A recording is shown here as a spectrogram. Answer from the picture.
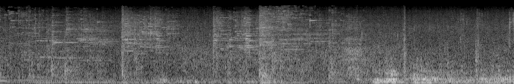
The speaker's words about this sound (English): Stood in the dark in the pouring rain, he stares at the sumptuous cakes. Desperate, he smashes the window with his hand.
